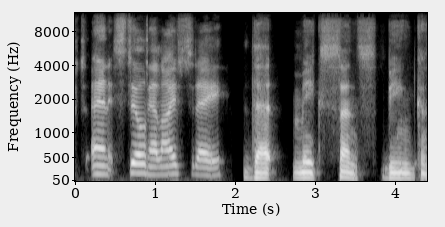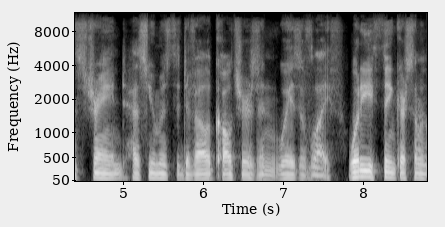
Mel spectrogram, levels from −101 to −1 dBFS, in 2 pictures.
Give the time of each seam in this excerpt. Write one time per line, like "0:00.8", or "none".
0:00.9
0:02.0
0:04.2
0:05.3
0:06.1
